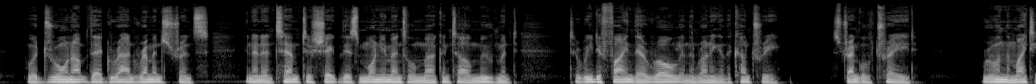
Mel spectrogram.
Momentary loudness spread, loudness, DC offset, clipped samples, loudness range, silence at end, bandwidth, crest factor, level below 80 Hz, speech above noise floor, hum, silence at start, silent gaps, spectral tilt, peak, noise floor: 9 LU; -21 LUFS; 0.3%; under 0.1%; 4 LU; 0 s; 18.5 kHz; 16 dB; -44 dBFS; 47 dB; none; 0.3 s; none; -5 dB/octave; -4 dBFS; -67 dBFS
